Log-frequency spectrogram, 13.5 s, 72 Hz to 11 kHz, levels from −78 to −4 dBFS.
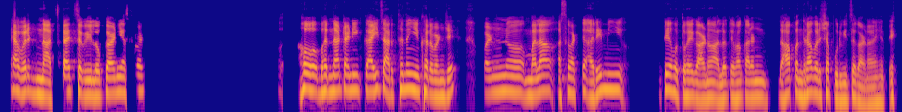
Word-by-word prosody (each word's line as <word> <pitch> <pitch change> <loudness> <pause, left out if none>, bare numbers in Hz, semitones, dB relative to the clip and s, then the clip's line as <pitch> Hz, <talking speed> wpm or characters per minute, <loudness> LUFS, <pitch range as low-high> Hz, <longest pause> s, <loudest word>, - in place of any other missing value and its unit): त्यावर 185 -3 +4
नाचत 155 -2 +1
आहेत 175 0 +2
सगळी 155 -3 +3
लोकं 150 +3 +1
आणि 170 +2 +3
असं 180 +4 -9
वाट 185 - -3 2.0
अ, - - -22 0.3
हो, 195 -3 +4
भन्नाट 185 +2 +3
आणि 195 0 +2
काहीच 185 +1 +3
अर्थ 160 +3 -1
नाही 205 0 +1
आहे 185 - +2
खरं 175 -4 +2
म्हणजे. 150 +3 0 0.5
पण 175 +3 -2
अ, 175 -2 -1
मला 155 +4 +2 0.2
असं 160 +3 -3
वाटतं 165 +3 -3
आहे 145 - 0
अरे, 160 +6 +1
मी 200 0 -1
कुठे 195 +6 -7
होतो 155 -1 -2
हे 150 0 +2
गाणं 140 0 +1
आलं 135 -1 -1
तेव्हा 140 0 -1
कारण 145 0 -2 0.2
10-15 160 +2 +1
वर्षांपूर्वीचं 145 -5 -2
गाणं 110 -3 -3
आहे 115 +1 -4
ते. 145 +5 -5
165 Hz, 170 wpm, -22 LUFS, 145-185 Hz, 2.0 s, त्यावर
